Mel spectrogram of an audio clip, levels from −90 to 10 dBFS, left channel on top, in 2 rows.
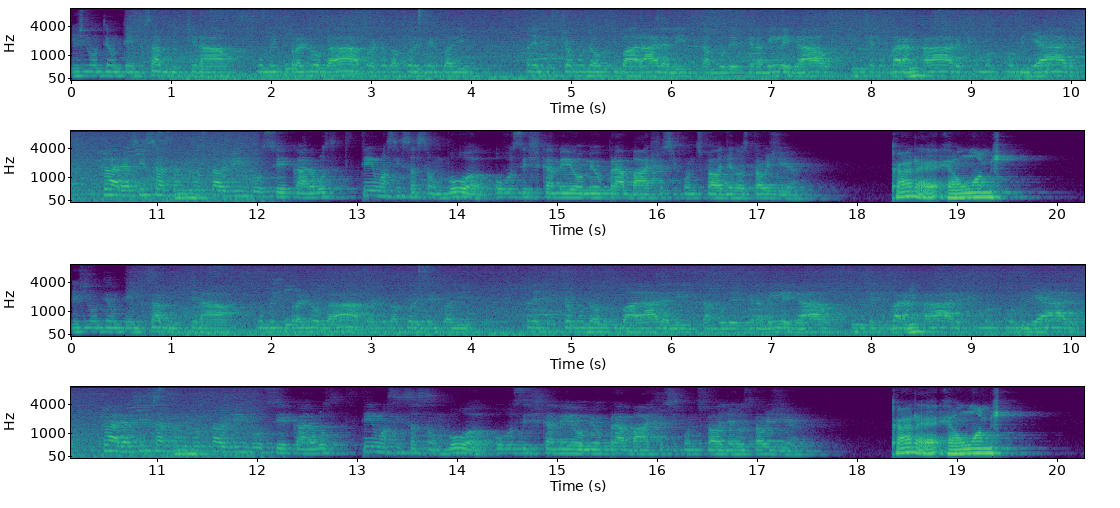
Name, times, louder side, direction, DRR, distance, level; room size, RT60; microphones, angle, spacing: voice 1, 0.0-4.0 4.5-12.8 13.0-17.4, left 2 dB, 75° left, 2 dB, 1.8 m, -26 dB
sound 1, 0.5-12.0, left 3 dB, 45° left, 1.3 m, -37 dB
Walk footsteps, 0.9-12.1, left 1 dB, 10° left, 2.2 m, -35 dB
voice 2, 7.8-8.5 11.2-11.4 18.3-19.4, right 1 dB, 5° right, 9 dB, 0.4 m, -19 dB
9.4 x 7.9 x 6.1 m, 0.87 s
head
